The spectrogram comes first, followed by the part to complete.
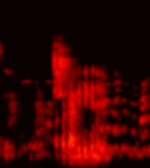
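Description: A brief spoken utterance from a person, beginning about a second in after a short quiet moment.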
